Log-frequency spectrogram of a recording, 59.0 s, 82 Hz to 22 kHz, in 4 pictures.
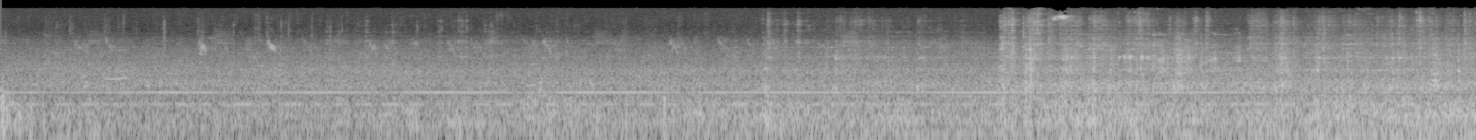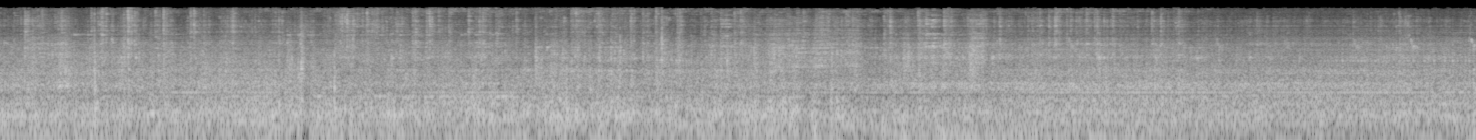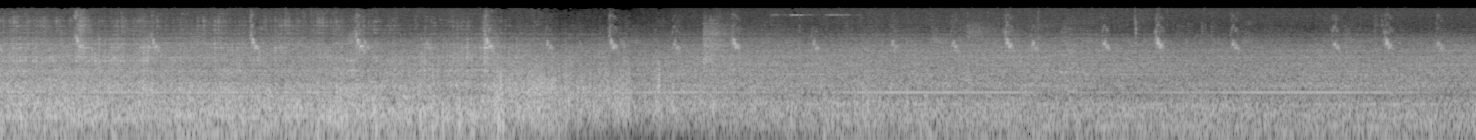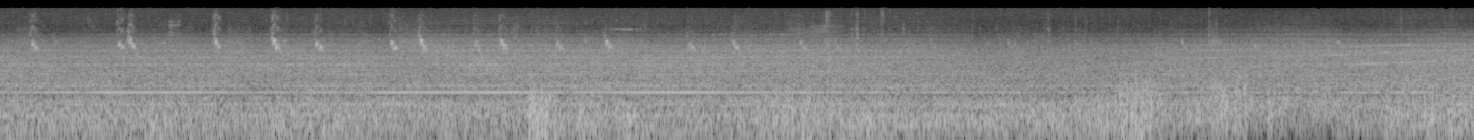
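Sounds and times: tram wheels rumbling on rails: 0.0 - 59.0
wheels clicking over track joints: 7.3 - 35.2.

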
